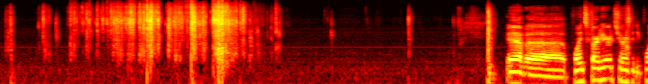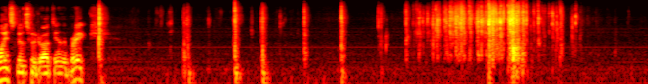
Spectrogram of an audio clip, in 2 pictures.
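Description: A foil wrapper crinkles as hands tear open a pack.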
